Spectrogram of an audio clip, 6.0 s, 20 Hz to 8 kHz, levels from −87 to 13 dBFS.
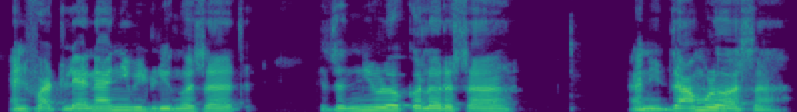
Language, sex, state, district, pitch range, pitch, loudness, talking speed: Konkani, female, Goa, North and South Goa, 150-175 Hz, 160 Hz, -16 LUFS, 120 wpm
